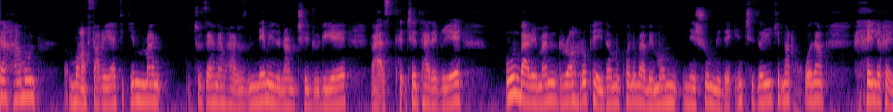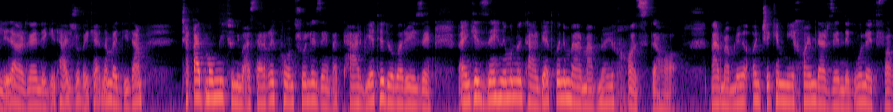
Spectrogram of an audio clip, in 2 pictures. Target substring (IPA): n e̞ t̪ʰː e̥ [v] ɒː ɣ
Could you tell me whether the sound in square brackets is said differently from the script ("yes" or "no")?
yes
